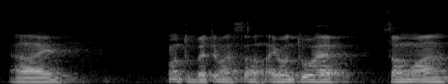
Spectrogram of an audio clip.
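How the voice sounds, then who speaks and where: A man with a non-native accent speaks at a very slow pace and a fairly low pitch, pausing long and often. His intonation is monotone and flat, and audible room echo surrounds him. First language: not English. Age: 20s. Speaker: vlogger. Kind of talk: casual vlog monologue. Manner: halting, many fillers and restarts.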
